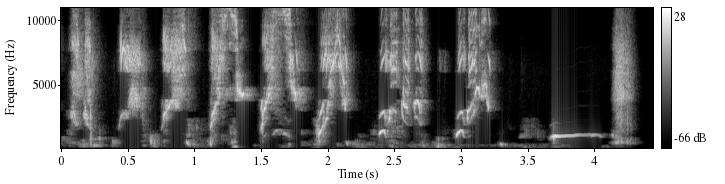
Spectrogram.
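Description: Baby macaque screaming in distress, a fast run of short high-pitched squeals, about three a second, as its mother holds it down and refuses it milk.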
